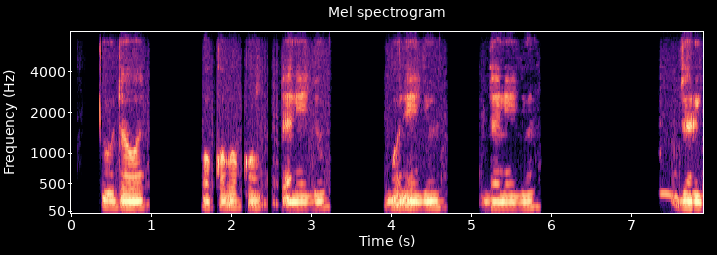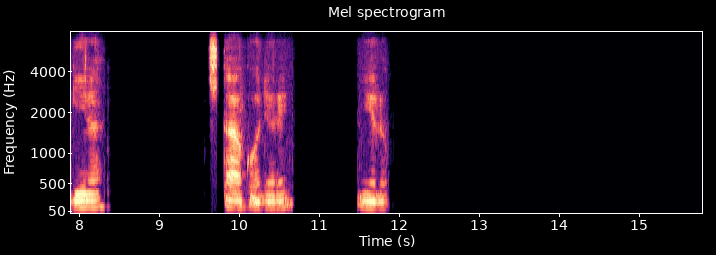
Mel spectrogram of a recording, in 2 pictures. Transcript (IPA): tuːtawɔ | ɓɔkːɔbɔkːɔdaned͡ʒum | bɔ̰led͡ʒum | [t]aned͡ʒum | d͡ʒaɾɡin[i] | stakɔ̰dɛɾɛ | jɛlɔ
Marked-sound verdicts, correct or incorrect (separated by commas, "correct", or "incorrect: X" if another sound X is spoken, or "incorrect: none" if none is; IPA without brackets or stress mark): incorrect: d, incorrect: a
